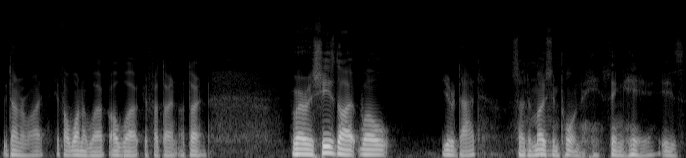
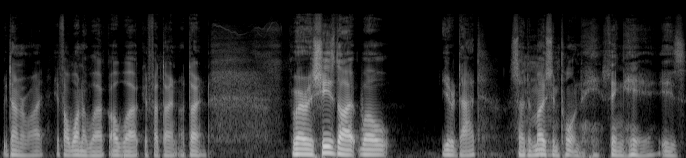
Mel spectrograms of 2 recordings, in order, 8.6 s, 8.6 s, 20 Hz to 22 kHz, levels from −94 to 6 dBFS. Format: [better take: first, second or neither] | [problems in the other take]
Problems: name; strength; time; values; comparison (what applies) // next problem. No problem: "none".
second | muffled; very; fading above 1.5 kHz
